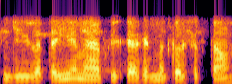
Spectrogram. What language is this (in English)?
Urdu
